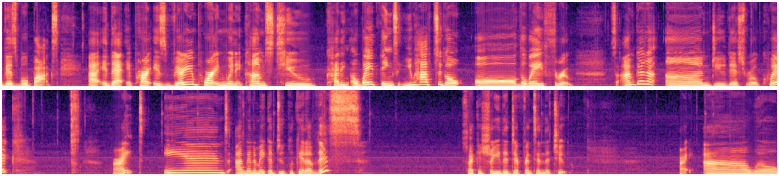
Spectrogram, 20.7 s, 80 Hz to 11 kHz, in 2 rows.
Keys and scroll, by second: 8.1 ctrl+z.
